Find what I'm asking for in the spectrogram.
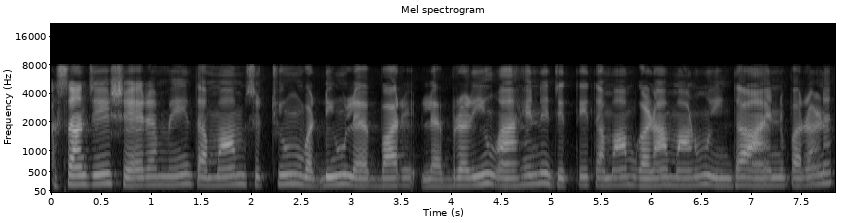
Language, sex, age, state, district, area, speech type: Sindhi, female, 45-60, Maharashtra, Thane, urban, spontaneous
